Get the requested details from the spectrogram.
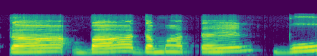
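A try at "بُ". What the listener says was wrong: No, don't say dhamma ten, no. Ba, dhamma. Ba dhamma. Not dhamma ten.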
